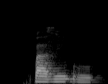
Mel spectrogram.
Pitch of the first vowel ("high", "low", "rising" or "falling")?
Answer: high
